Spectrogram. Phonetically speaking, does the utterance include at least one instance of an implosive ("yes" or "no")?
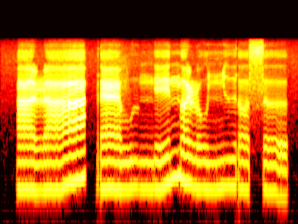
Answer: no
